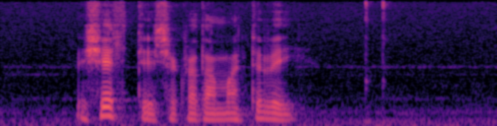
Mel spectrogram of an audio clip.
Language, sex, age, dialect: Faroese, male, 36-60, Suðurstreymoy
